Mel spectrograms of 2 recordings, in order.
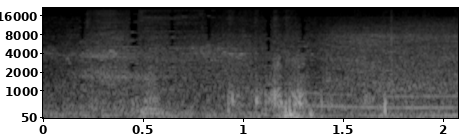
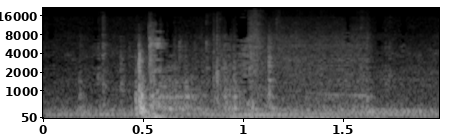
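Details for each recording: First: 1999 BMW 328i: short electric whirs of a power window motor cycling down and up with a soft clunk at each stop, working once the key is in the right position; normal power window operation. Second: 1999 BMW 328i power window: the motor whirs steadily with a clunk as travel starts and another at the end, the glass having come off its track a little.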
